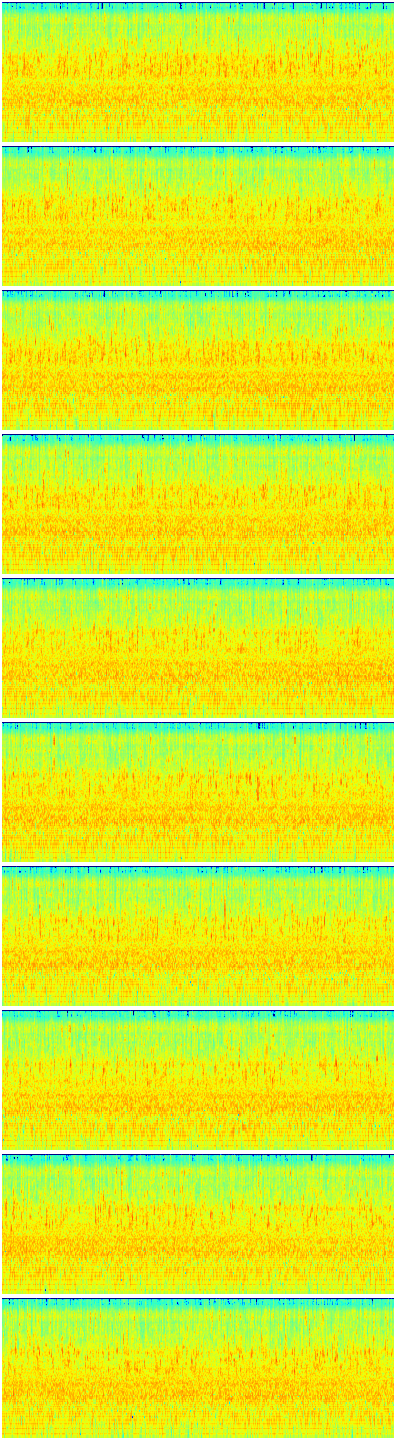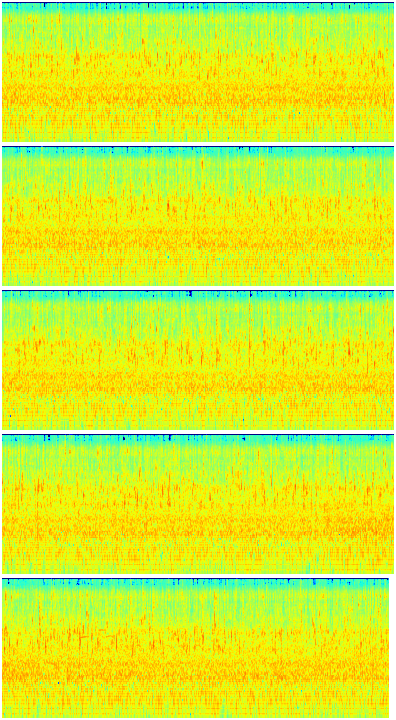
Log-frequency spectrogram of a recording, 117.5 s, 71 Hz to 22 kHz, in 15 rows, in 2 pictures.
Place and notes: {"title": "Whitby, UK - waterfall ette ...", "date": "2014-06-26 10:00:00", "description": "Water running over a small ledge into a rock pool ... under Whitby East Cliffs ... open lavalier mics on mini tripod ... bird calls ... herring gull ...", "latitude": "54.49", "longitude": "-0.61", "altitude": "1", "timezone": "GMT+1"}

